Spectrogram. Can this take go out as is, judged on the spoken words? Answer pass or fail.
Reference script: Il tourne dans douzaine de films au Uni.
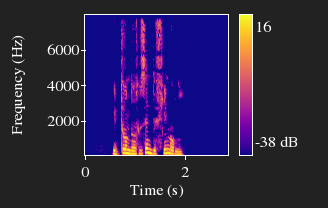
pass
